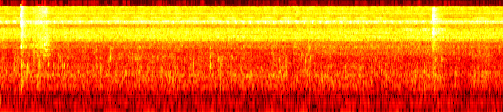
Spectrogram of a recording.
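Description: Bamboo shoot and chicken curry boiling in a pot, a quiet, steady bubbling simmer with soft hiss and a couple of faint clicks, no talk.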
